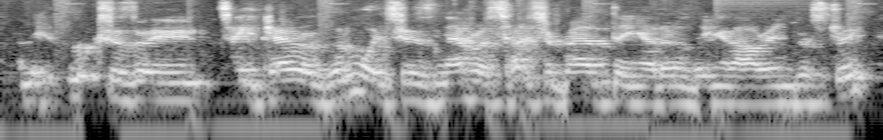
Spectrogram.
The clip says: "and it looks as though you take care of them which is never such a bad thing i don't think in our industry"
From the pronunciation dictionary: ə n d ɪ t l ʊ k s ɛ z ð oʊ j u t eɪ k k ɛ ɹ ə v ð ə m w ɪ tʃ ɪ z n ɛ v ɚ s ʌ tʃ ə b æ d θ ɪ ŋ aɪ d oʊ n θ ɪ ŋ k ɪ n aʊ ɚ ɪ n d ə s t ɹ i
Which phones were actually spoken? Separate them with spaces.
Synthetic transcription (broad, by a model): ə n ɪ t l ʊ k s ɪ z ð oʊ j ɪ t eɪ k k ɛ ɹ ə v ð ə m w ɪ tʃ ɪ z n ɛ v ɚ s ʌ tʃ ə b æ d θ ɪ ŋ aɪ d oʊ n θ ɪ ŋ k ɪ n aʊ ɚ ɪ n d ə s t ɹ i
